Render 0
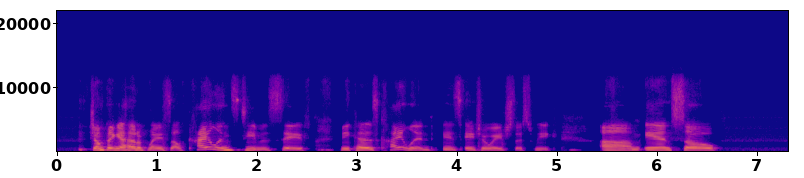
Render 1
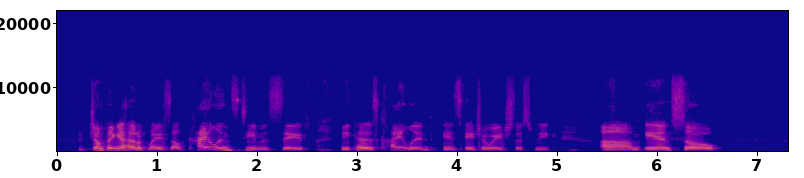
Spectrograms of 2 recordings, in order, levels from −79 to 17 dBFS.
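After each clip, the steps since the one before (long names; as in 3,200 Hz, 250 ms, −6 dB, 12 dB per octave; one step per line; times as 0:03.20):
high-pass filter 410 Hz 12 dB per octave
level −6 dB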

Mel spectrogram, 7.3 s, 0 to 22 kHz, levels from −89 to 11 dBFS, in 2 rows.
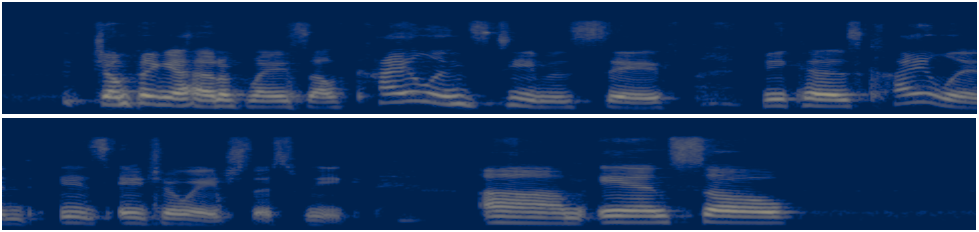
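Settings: octave-band graphic EQ 125/250/1,000/2,000/4,000/8,000 Hz −7/−9/−5/−12/−10/−5 dB
level +1 dB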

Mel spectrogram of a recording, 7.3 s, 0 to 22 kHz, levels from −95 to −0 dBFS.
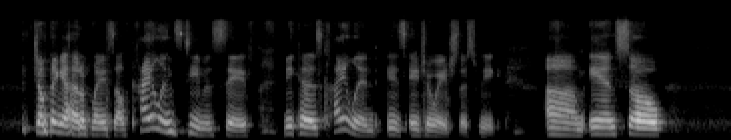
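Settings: gain on a spectral selection 0:06.36–0:06.78, 250–1,900 Hz +9 dB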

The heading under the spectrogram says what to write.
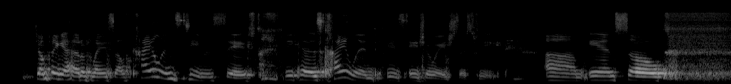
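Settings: level that may fall only so fast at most 26 dB per second
level −5 dB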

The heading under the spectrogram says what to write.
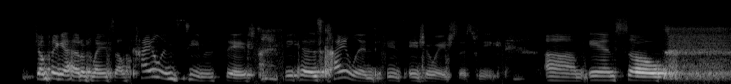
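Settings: high-frequency loss of the air 220 metres
level +9 dB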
